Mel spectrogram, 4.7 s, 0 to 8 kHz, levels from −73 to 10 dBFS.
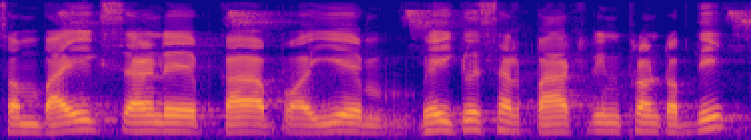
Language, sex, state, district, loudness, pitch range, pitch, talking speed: English, male, Odisha, Malkangiri, -16 LUFS, 120-140 Hz, 130 Hz, 165 wpm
